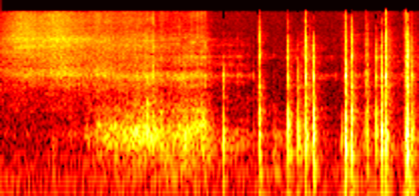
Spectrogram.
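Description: Long nails tap rapidly on the front and sides of a large, hollow, green printed cardboard display box. A soft, bright rustling opens the clip, then gives way to crisp, typing-like clicks that stop quickly with no ring.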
